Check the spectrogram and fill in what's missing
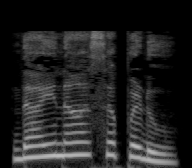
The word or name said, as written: ದೈನಾಸಪಡು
